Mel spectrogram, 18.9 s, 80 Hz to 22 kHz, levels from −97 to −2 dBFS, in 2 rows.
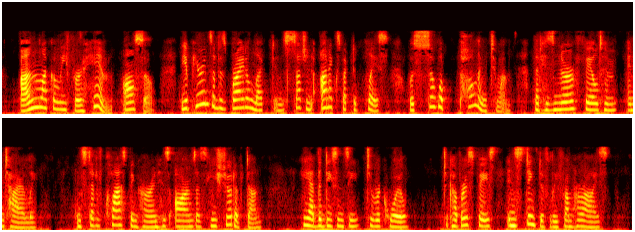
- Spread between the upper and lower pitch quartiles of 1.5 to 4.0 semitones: No, average, 5.1 semitones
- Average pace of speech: Yes, average, 165 wpm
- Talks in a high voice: Yes, high, 225 Hz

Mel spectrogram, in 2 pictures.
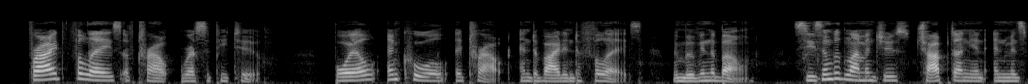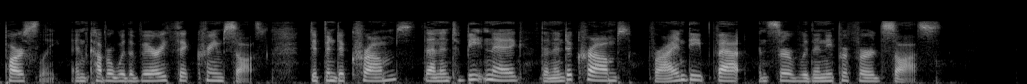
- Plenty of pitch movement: No, average, 2.8 semitones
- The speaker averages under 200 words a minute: Yes, average, 160 wpm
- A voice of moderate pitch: Yes, medium, 170 Hz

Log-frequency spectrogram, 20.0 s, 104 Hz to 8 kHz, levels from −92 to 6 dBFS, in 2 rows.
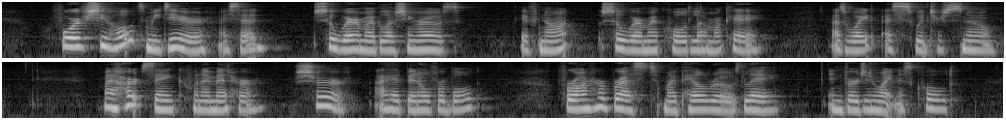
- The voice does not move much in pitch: Yes, narrow, 2.3 semitones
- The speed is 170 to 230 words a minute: No, average, 145 wpm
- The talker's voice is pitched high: Yes, high, 200 Hz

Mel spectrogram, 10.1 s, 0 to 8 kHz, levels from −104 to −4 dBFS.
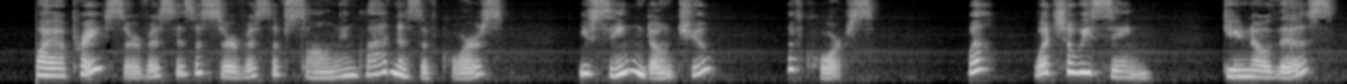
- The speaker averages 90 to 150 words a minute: No, average, 165 wpm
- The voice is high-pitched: Yes, high, 230 Hz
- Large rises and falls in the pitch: Yes, wide, 8.8 semitones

